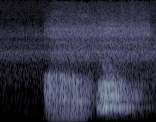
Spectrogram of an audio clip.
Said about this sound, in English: Oh, big dog bark.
